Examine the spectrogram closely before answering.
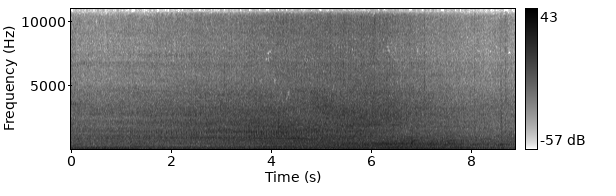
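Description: John Deere diesel tractor hauling a loaded trailer drives past close by, its engine running steadily, growing louder as it passes midway and easing off near the end.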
